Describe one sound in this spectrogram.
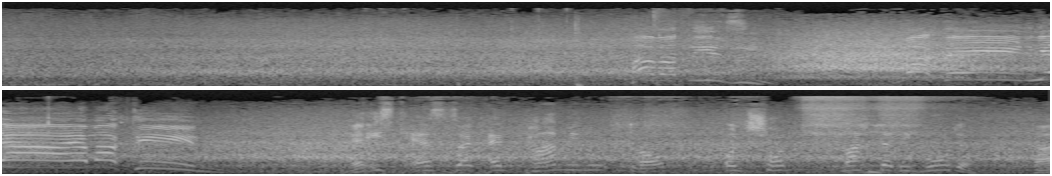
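A stadium crowd roars, swelling louder.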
